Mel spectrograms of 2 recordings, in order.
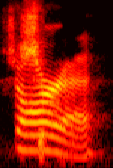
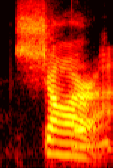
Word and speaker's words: Shara: Shara. Shara. Give me a hot second as well. She's like I was like, is it Shia? Is it She's like It's like Laura, but it's Shara.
